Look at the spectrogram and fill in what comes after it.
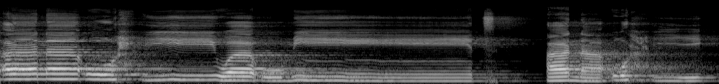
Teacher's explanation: Ketika lanjut nun dibaca pendek saja. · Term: sifir mustaqil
